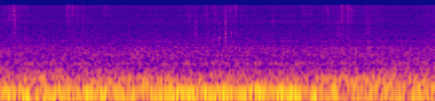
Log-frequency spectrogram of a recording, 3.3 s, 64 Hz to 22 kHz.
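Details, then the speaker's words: 2004 Chevy Trailblazer at road speed: steady low hum under the cabin, like loud oversized tires, with the tone changing as the wheel is steered slightly left or right; worn front hub bearings, replace both. "actually a common problem on these Trail Blazers easiest way to know if you got a bad hub bearing is literally just take the wheel and move it either slightly to the right or slightly to the left while you're driving and see if the noise changes"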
